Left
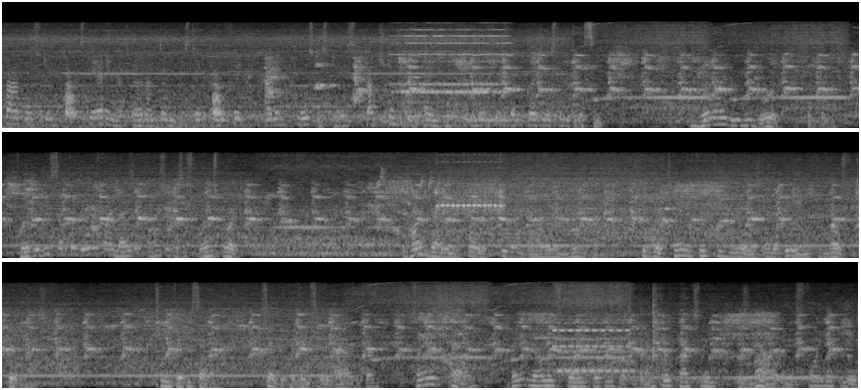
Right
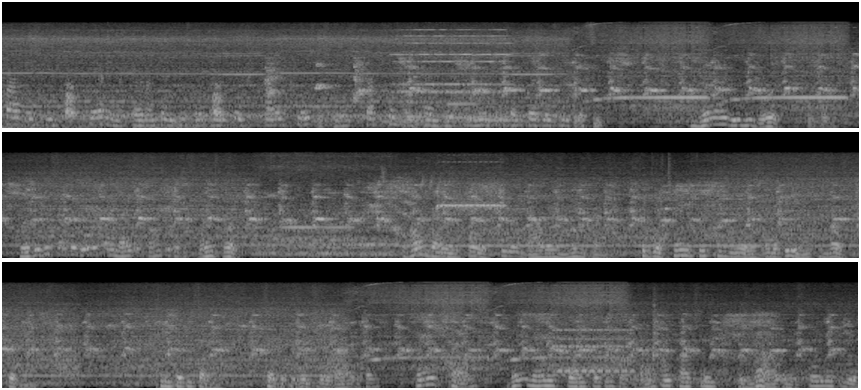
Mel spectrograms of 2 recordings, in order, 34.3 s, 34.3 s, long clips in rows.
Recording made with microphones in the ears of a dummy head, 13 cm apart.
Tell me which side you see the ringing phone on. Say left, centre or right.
left.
